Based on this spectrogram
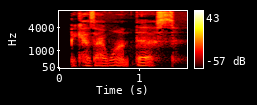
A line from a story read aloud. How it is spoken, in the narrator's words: he murmurs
